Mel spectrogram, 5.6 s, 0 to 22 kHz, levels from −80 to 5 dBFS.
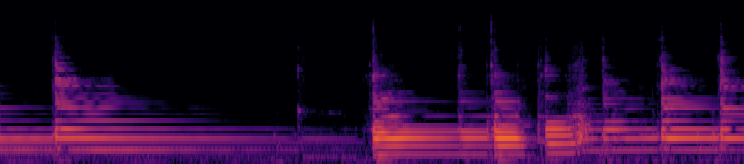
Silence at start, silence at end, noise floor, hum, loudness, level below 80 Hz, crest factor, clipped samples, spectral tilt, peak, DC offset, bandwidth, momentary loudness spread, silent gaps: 0 s; 0 s; -58 dBFS; none; -35 LUFS; -64 dBFS; 16 dB; under 0.1%; -5 dB/octave; -20 dBFS; under 0.1%; 13.5 kHz; 24 LU; none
